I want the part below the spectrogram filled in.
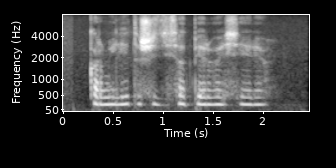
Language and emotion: Russian, neutral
